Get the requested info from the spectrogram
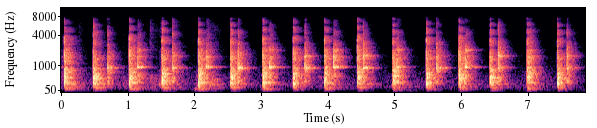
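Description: Table tennis ball in a steady rally: the crisp clicks of bat strikes and bounces on the table alternating at about four a second, each with a short ringing ping.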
